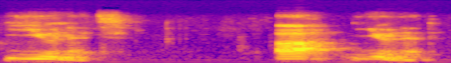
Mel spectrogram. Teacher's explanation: the word, starts with a y sound, not with an uh sound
